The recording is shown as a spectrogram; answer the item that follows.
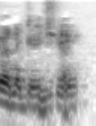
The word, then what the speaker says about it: Noguchi: Noguchi? – Yeah, Machiko Noguchi.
